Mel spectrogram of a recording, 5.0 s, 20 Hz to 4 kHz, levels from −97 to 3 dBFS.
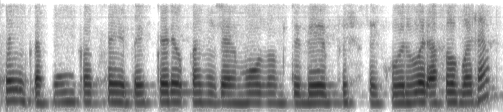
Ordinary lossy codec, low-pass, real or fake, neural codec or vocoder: none; 3.6 kHz; fake; codec, 16 kHz, 6 kbps, DAC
